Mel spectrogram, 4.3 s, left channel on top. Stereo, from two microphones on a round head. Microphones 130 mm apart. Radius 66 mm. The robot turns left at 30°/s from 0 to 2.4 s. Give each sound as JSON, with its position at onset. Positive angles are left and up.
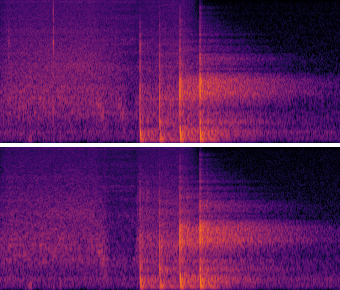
{"t": 1.8, "sound": "knocking", "side_deg": 20, "distance_m": 0.5}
